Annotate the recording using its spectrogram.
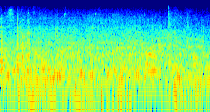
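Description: Many voices talking and calling out at once.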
